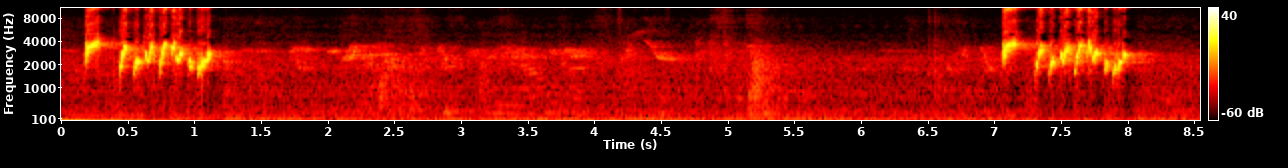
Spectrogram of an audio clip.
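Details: Red-whiskered bulbul giving its fast 'zone' style song, two dense bursts of rapid, bright, bubbling notes about six seconds apart, separated by faint soft warbling.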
